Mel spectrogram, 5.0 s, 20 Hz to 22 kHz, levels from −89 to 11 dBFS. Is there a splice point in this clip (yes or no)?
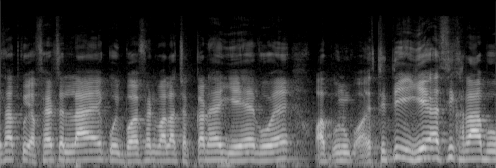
no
